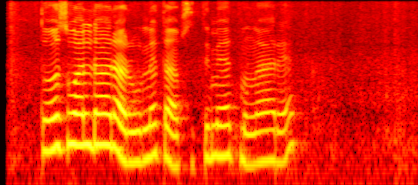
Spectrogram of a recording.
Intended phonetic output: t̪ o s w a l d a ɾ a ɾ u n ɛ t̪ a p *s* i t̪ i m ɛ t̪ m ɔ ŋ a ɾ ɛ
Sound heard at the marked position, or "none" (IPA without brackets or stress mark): s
